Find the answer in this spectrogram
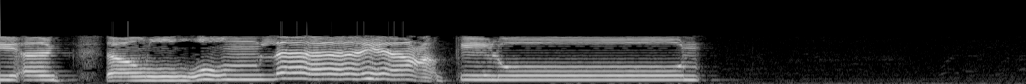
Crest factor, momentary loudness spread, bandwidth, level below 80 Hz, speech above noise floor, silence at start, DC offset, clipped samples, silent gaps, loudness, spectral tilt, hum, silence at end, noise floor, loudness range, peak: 14 dB; 9 LU; 4 kHz; -60 dBFS; 44 dB; 0 s; under 0.1%; under 0.1%; none; -12 LUFS; -7 dB/octave; none; 3.3 s; -55 dBFS; 11 LU; 0 dBFS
